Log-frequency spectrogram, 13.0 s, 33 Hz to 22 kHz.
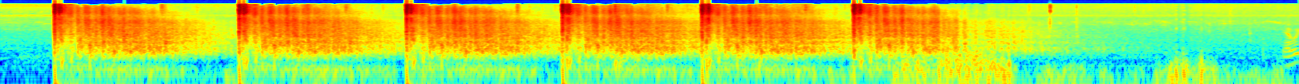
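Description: Six loud M1 Garand rifle shots ring out at a shooting range where bottles are the targets, each crack sharp and near, spaced roughly one to two seconds apart, followed by a quieter mechanical clatter.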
